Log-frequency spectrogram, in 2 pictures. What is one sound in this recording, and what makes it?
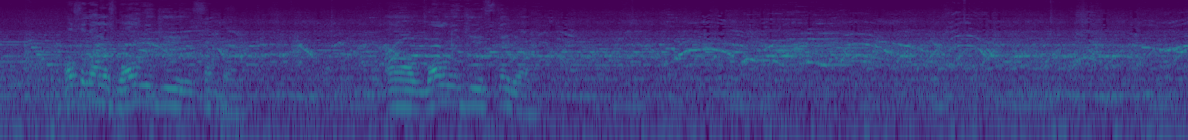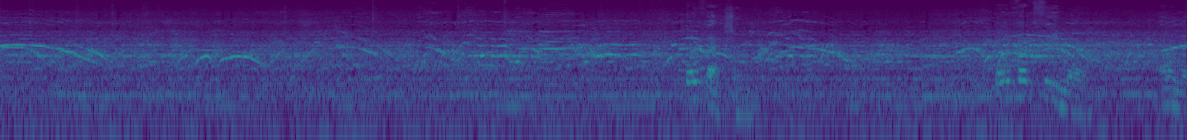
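Music from a video game plays steadily through a television speaker.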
